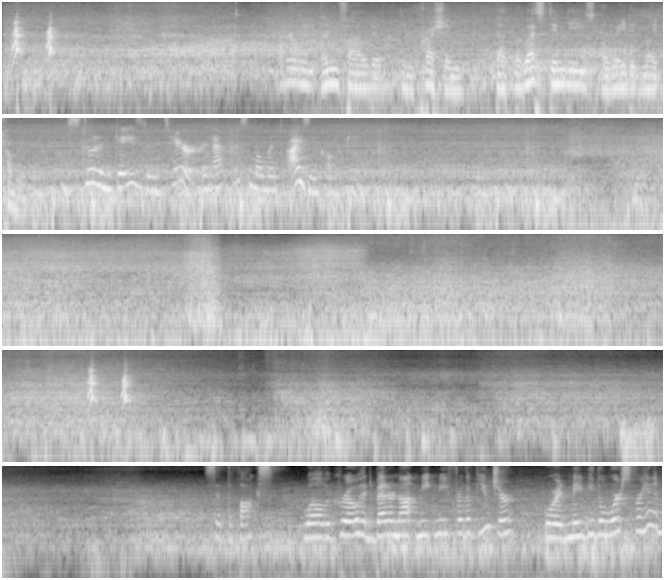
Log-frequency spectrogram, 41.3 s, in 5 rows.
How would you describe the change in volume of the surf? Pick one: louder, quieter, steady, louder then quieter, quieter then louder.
quieter.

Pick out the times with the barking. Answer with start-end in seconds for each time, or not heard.
0.1-0.7, 25.8-26.4.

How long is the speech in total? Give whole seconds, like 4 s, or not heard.
15 s.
